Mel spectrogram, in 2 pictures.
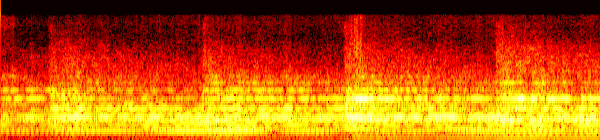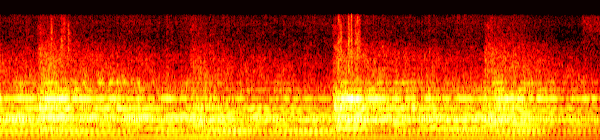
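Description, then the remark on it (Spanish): The historic bells of St. Vitus Cathedral in Prague, Czech Republic, ring out continuously in a Sunday ritual, heavy overlapping strikes every couple of seconds over a deep sustained hum, loud and resonant with no voices. “Todos los domingos acuden a la Catedral de San Vito para cumplir el antiquísimo ritual, haciendo repicar sus históricas campanas en la antigua sede de los Reyes Checos.”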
